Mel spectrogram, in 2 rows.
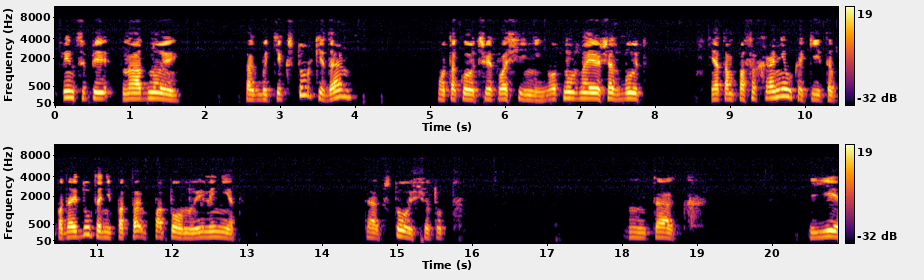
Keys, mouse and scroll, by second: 0.3 e, 0.9 click, 1.2 e, 2.3 e, 4.0 click, 4.1 e, 5.4 click, 5.8-10.6 typing, 7.4 click, 8.2 click, 9.3 click, 10.3 click, 11.7 click, 12.1 e, 12.7 click, 13.1 e, 13.7 click, 16.1 shift+middle click, 20.4 e.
